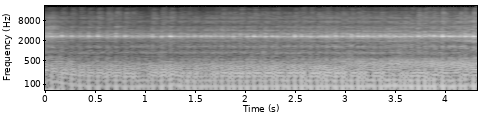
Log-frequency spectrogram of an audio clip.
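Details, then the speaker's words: New Husqvarna 525 RX trimmer warming up after a primed cold start on choke, choke pushed down: a steady, high, even two-stroke buzz with no surging or sputter. Normal warm-up running. "then you just let it warm up, and that's pretty much it. So very simple. I'm very impressed with how fast it started."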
